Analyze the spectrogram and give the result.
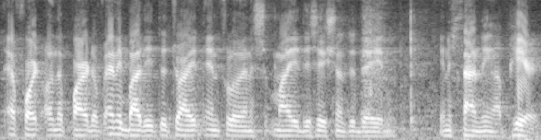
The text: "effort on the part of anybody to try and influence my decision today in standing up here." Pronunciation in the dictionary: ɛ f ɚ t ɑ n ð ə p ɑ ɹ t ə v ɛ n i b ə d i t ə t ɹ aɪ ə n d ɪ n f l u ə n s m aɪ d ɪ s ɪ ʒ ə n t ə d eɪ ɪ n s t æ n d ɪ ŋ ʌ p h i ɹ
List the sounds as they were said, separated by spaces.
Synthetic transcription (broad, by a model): ɛ f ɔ t ɑ n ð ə p ɑ ɹ t ə v ɛ n i b ə d i t ə t ɹ aɪ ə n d ɪ n f l u ə n s m aɪ d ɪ s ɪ ʃ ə n t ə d eɪ ɪ n s t æ n d ɪ ŋ ʌ p h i ɹ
